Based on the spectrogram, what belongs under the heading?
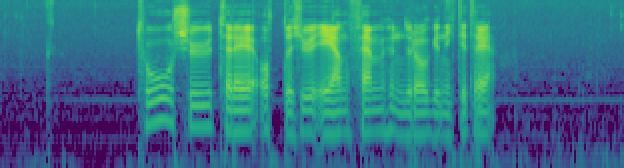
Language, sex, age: Norwegian, male, 27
